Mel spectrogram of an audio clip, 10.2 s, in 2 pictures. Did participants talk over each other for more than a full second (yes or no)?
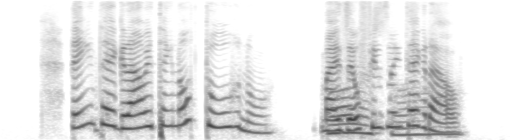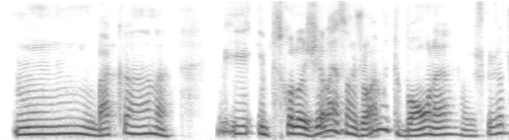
yes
